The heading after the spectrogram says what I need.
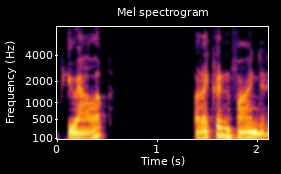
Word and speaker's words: Puyallup: Yeah, I can pronounce it correctly, Puyallup, but I couldn't find it again.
